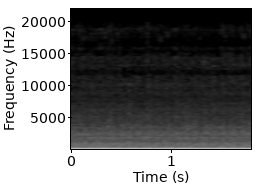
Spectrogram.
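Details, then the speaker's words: Toyota pickup 22RE idling after a homemade no-weld exhaust with universal catalytic converter and flex pipe: low steady idle, even deep hum, no ticking, puffing or rasp; quiet healthy idle, though code 27 is read afterwards. "go ahead and start it for you so you can hear that it's nice and quiet."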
